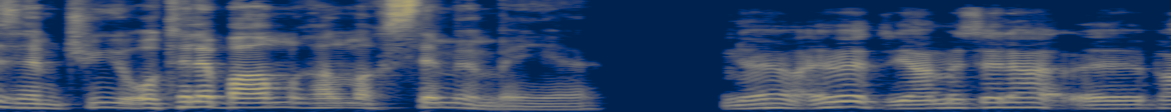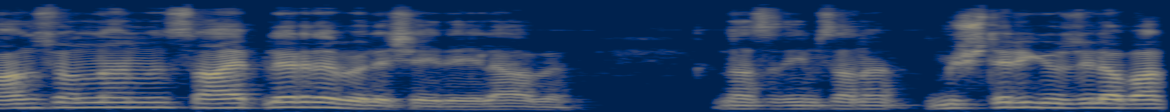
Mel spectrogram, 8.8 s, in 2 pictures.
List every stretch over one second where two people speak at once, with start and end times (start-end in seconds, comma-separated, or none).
none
